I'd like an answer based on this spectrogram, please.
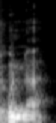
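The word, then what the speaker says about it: هنّ: Those two are the same word, hunna. In fact, the correct reading is hunna, not hinna.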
